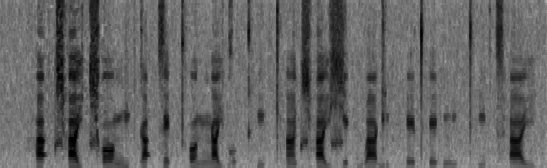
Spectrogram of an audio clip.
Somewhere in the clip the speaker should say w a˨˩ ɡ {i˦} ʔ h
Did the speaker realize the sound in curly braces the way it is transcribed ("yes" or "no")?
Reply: no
